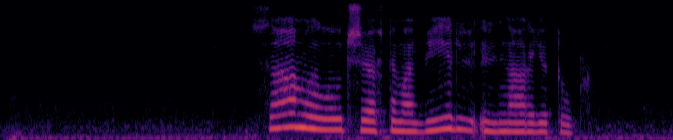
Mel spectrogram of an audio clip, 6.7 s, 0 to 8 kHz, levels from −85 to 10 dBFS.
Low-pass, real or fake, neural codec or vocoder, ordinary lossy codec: 7.2 kHz; fake; codec, 16 kHz, 4 kbps, FreqCodec, smaller model; Opus, 24 kbps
